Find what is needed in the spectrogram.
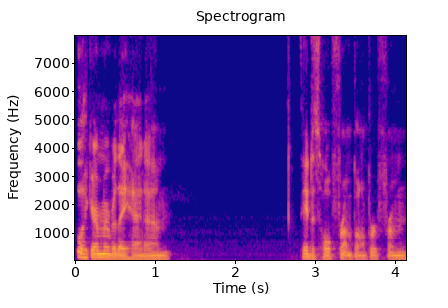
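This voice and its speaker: This is a man speaking. He has an American accent. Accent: Southern, usually kept down a little. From US South, Georgia (Dawsonville). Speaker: sim racing driver. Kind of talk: casual chat.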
